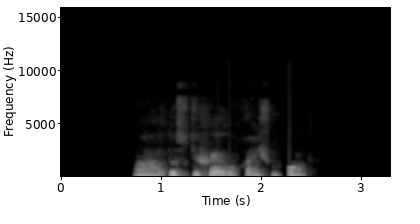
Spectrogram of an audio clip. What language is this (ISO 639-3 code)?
mvy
